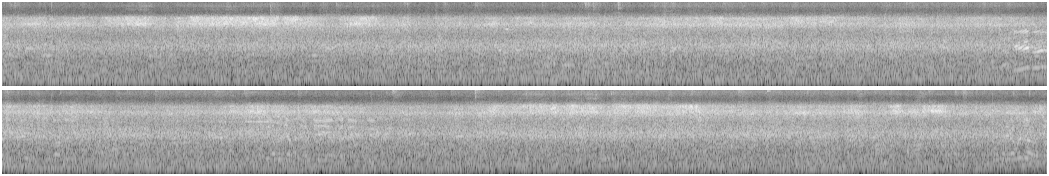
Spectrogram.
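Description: Steady machine din of a garment pressing floor, with many steam irons and ironing stations running at once and indistinct voices under it. A short squeak comes about halfway through.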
